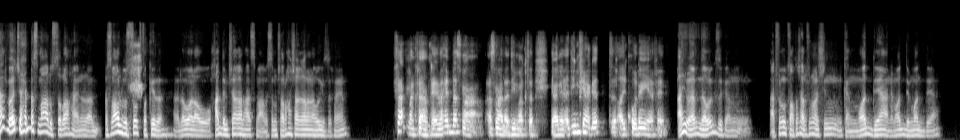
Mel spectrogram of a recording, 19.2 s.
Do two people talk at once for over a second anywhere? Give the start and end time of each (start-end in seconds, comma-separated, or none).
none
